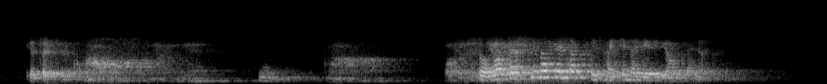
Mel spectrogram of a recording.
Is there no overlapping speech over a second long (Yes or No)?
No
